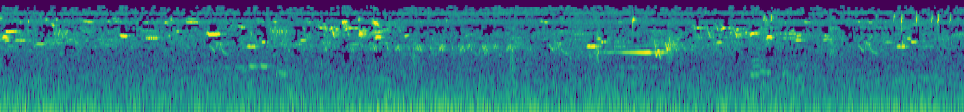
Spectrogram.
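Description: Birds chirping and calling: many short, high chirps and whistles scattered throughout, with one longer whistle about eight seconds in, over a steady low rumble.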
